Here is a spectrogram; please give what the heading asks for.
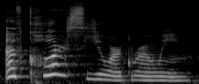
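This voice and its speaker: A woman reading the part of a calm, reassuring mother in a children's storybook, patient and plain-spoken. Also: mid-range voice, slow pace, background noise, pitched below the performer's own voice.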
